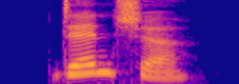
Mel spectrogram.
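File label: "denture" English, British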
